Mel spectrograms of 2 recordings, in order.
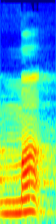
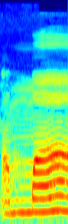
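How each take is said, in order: First: The final vowels are short and plain. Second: The final vowels are drawn out long. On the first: This is the proper way to call. "முறைப்படி" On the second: It carries feeling and sounds sweet. "உணர்வுக்கும் இனிய ஓசைக்கும் அளவெடுத்தல் பயன்படுகிறது"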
